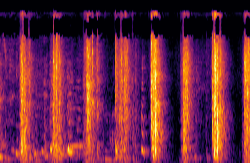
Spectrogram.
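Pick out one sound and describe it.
A group of people clap their hands in a slow, steady rhythm.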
